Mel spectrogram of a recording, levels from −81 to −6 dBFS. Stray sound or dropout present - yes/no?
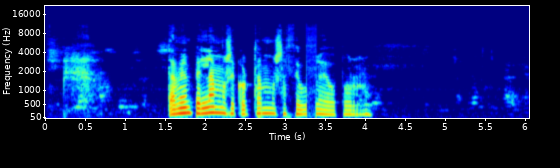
yes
